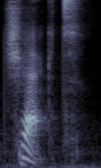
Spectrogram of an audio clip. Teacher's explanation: the Ed is pronounced as a t when it comes after an unvoiced consonant in this case case we have the K so checked but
